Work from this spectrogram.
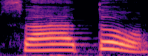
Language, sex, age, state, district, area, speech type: Odia, female, 18-30, Odisha, Balasore, rural, read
